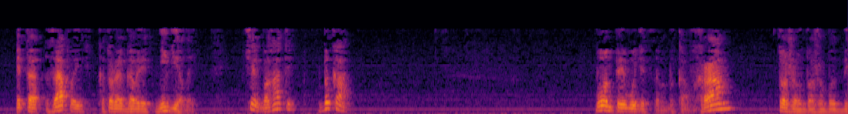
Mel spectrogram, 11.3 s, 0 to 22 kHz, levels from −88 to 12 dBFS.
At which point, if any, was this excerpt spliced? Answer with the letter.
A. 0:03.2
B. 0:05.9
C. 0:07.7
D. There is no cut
A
